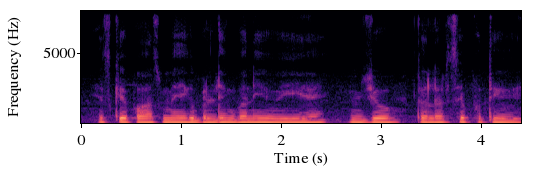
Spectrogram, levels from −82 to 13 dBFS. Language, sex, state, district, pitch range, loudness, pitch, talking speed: Hindi, male, Bihar, Sitamarhi, 140-145 Hz, -17 LUFS, 140 Hz, 175 wpm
